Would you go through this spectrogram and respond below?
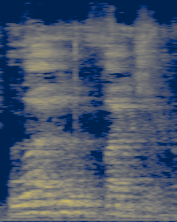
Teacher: Kan nggak ada qalqalahnya tuh. Karena langsung ke ro, ya. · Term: waqaf ru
